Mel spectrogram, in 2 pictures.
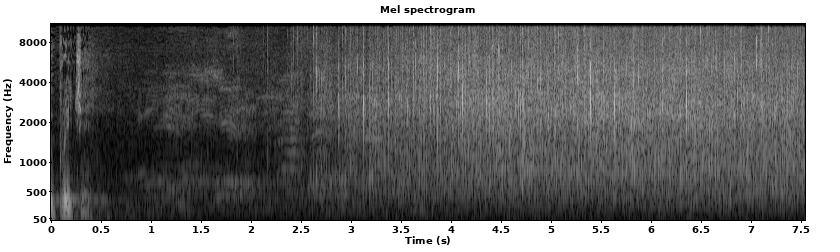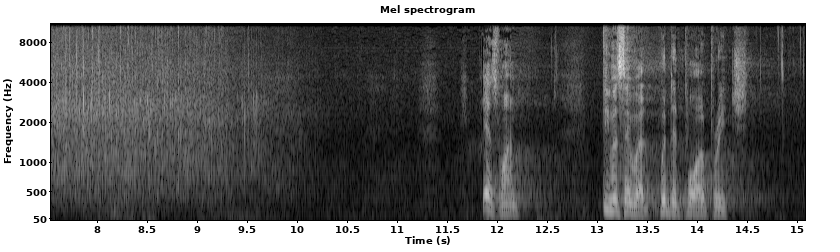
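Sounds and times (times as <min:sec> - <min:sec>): large audience applauding: 0:02.2 - 0:10.2.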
